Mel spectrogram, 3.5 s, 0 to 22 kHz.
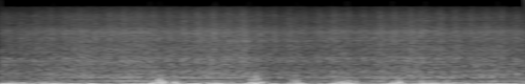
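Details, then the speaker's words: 454 big-block V8 moving truck, first running in 7 months after ground repair; oil pressure came right up, coolant was low, cold and slightly smoky; deep, steady idle with even low rumble, no knocks or misses; running nice. "i'm working my way through this to kind of see what else is wrong with it but it's running nice"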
